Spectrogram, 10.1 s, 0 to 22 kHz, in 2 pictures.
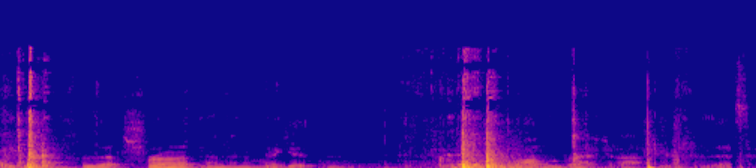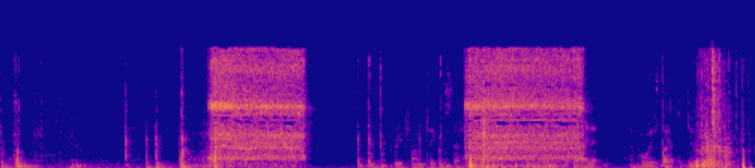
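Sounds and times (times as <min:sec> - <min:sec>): cordless drill running: 0:06.4 - 0:07.2, 0:08.1 - 0:08.9.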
